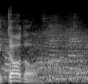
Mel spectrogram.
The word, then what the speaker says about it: todo: No, in New York they say todo. Todo. Todo, like to-do list. Todo. Do it all, yes. Todo. I lived in New York. I never said todo.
